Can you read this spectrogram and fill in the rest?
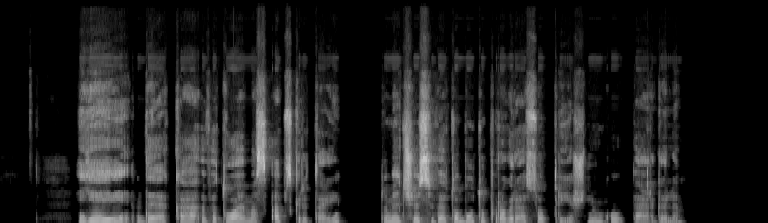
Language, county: Lithuanian, Klaipėda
